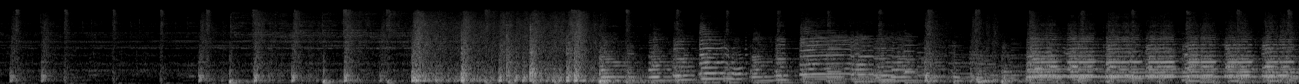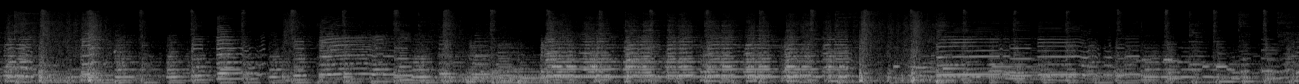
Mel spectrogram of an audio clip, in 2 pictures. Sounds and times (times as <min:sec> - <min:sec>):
Jazz: 0:00.0 - 0:25.9.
